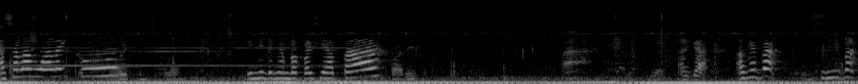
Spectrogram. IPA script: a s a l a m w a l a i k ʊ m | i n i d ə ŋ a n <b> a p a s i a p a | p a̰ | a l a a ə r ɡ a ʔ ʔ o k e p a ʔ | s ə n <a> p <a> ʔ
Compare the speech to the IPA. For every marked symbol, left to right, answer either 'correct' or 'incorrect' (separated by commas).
correct, incorrect, correct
